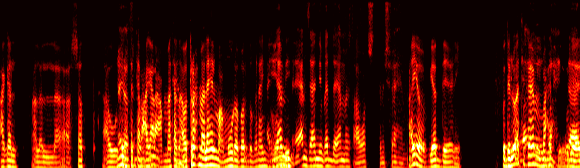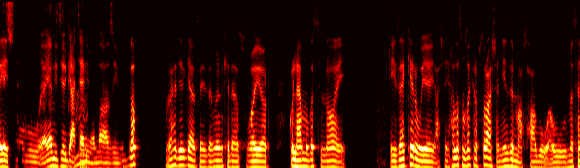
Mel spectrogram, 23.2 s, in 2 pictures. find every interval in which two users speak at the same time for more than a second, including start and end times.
2.4-3.8, 10.4-11.8

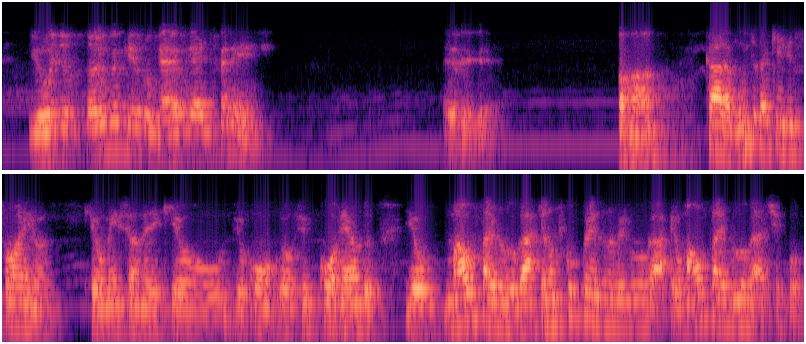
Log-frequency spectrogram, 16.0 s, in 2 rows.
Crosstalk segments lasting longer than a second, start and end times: none

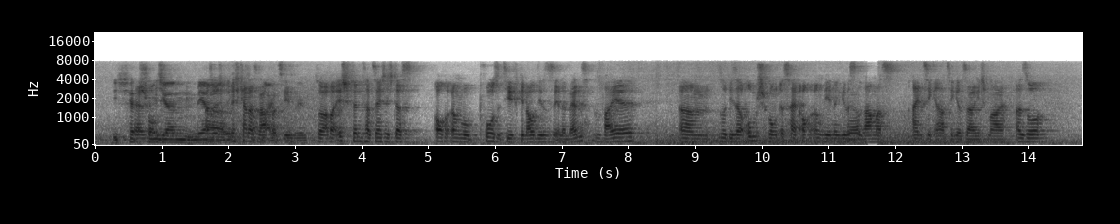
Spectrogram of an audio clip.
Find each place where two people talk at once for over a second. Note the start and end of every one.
1.6-3.0

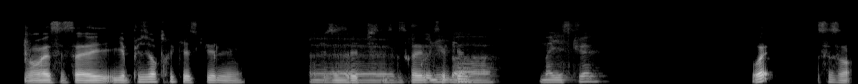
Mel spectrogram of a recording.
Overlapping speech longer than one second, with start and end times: 3.2-4.7

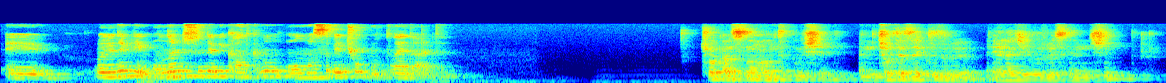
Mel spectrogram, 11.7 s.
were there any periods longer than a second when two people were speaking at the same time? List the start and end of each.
none

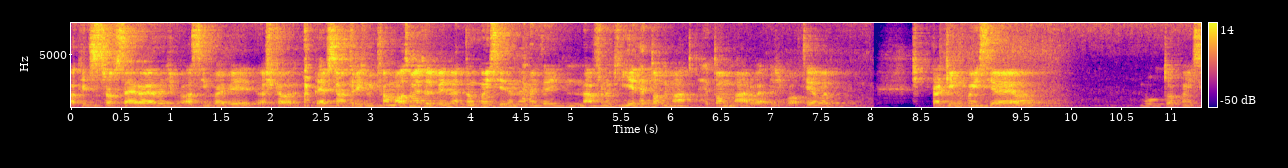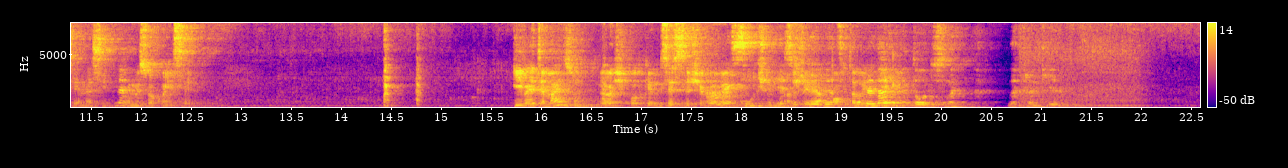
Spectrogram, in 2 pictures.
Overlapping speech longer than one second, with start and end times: 17.6-19.6

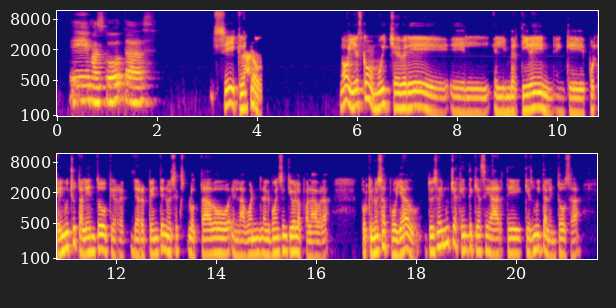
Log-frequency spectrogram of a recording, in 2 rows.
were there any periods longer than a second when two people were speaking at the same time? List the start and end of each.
none

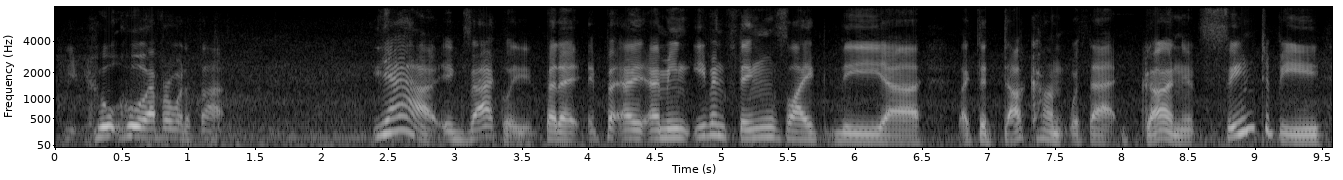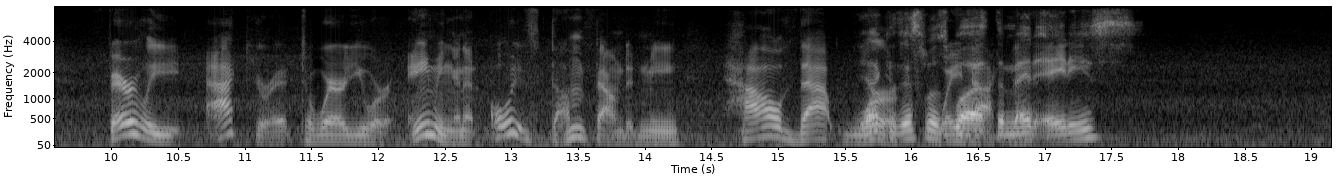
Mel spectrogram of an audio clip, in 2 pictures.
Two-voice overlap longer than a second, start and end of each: 15.6-16.9

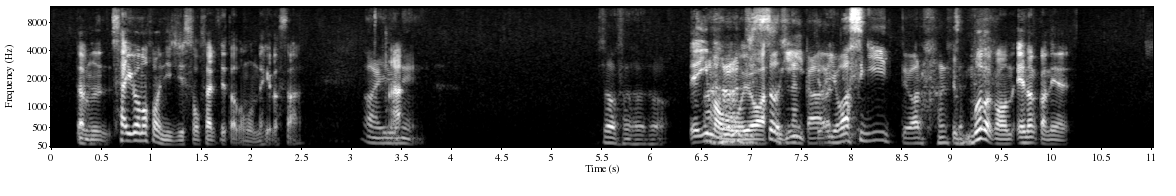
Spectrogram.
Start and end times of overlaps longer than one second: 6.5-8.1

